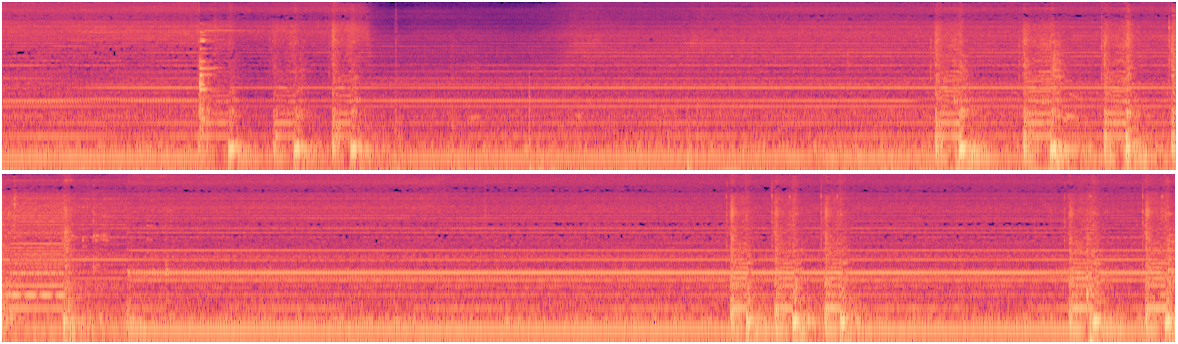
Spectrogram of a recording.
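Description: Pacific press brake running with a steady hum, broken by bursts of clanks and clicks as a flat steel mounting bracket is set in the die and bent, four times.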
